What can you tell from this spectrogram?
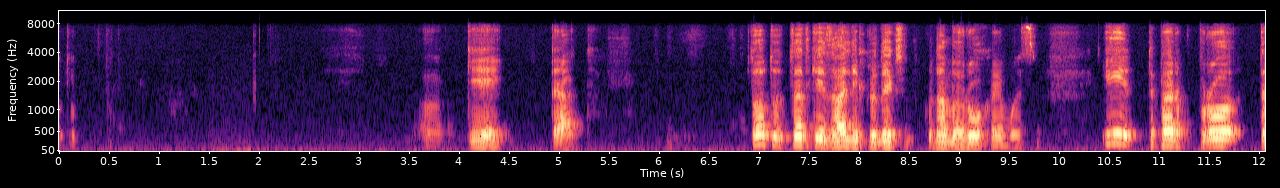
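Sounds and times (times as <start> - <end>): man speaking: 3.6 - 5.3, 6.9 - 9.8, 10.4 - 12.0.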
